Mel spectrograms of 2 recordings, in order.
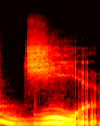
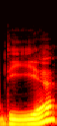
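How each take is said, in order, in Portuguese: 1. O d é falado como um som de j. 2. O d é falado como um d simples. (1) "a mania de falar o T e o D muitas vezes como tch e dja" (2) "tem brasileiros que falam dia"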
